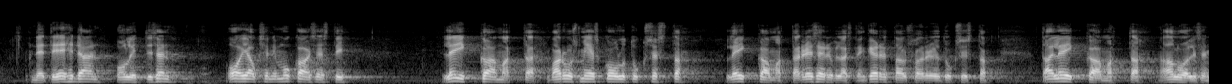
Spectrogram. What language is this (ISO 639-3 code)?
fin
